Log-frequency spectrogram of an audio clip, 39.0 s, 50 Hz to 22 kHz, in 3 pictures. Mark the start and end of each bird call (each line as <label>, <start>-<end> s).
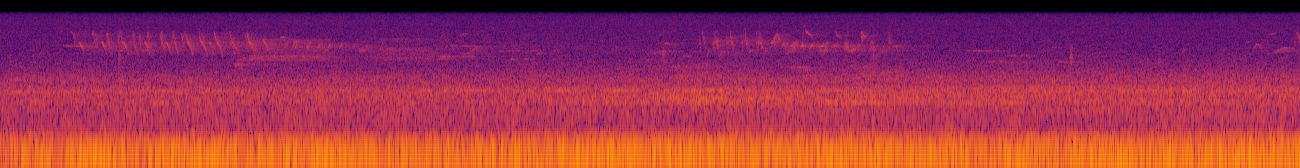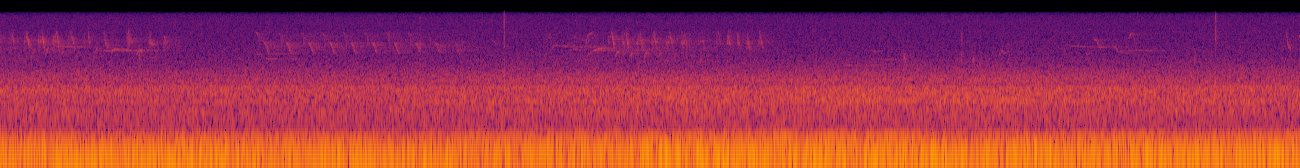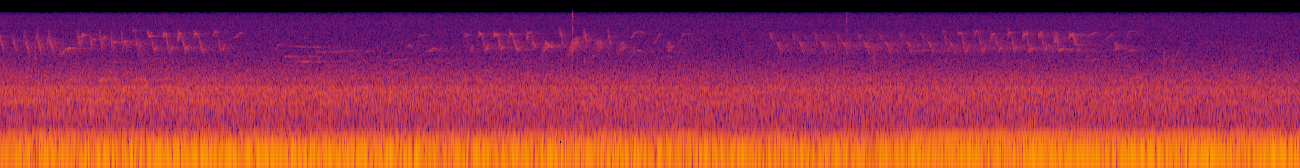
American Goldfinch (Spinus tristis), 0.0-3.9 s
Swamp Sparrow (Melospiza georgiana), 0.5-3.4 s
American Goldfinch (Spinus tristis), 7.0-9.1 s
American Goldfinch (Spinus tristis), 12.3-15.0 s
Swamp Sparrow (Melospiza georgiana), 15.4-17.7 s
American Goldfinch (Spinus tristis), 18.6-20.9 s
American Goldfinch (Spinus tristis), 25.7-29.0 s
American Goldfinch (Spinus tristis), 30.3-32.9 s
Swamp Sparrow (Melospiza georgiana), 33.6-36.4 s
American Goldfinch (Spinus tristis), 35.0-37.8 s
